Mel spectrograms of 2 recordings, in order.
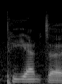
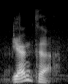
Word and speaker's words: Pienta: It's Pienta is how you pronounce the last name. Pienta.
